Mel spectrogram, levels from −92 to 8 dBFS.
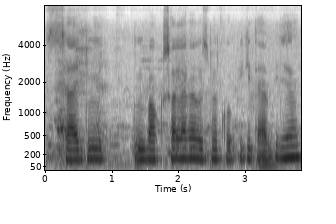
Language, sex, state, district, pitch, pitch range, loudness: Hindi, male, Odisha, Khordha, 140 Hz, 135-150 Hz, -16 LUFS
